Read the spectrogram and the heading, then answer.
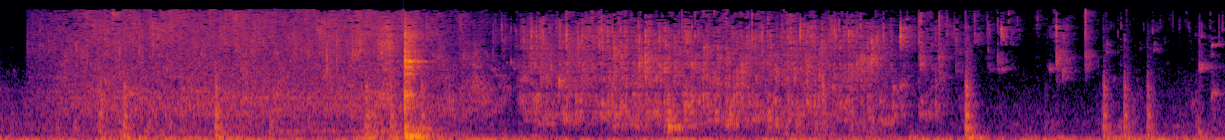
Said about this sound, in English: Stumbling, he got up the bed, went to the boat's kitchen to grab a bite, walked the coop for a quick breakfast, went back to his chamber to take a shower.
